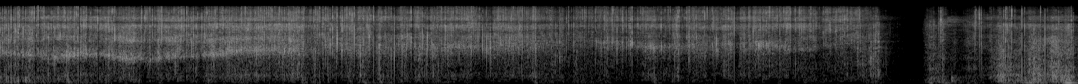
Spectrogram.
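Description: Gloved hands press, crush and crumple a pile of giant dried linden leaves on a wooden slab, breaking them into small brittle fragments. A dense, bright, continuous crackling and crinkling runs throughout, with almost no low end, briefly dropping to near silence just before the 9-second mark before the crunching resumes.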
